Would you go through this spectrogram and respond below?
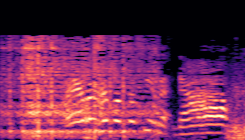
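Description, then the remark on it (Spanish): A voice mimics a chainsaw revving, a buzzing, growling drone that rises and falls in pitch for a couple of seconds, briefly dropping before revving up again, loud. “Agarró la motosierra.”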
